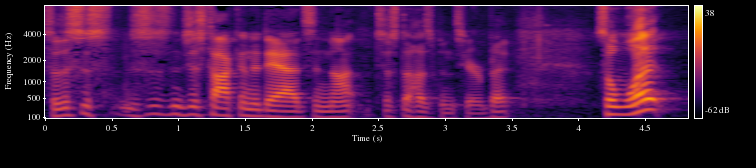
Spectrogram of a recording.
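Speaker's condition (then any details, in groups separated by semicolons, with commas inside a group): No condition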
